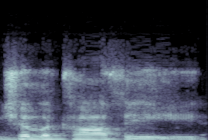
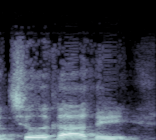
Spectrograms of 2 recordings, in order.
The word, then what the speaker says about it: Chillicothe: Chillicothe. There we go, Chillicothe, riding horses and swinging war clubs at Kitatati in Tecumseh.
